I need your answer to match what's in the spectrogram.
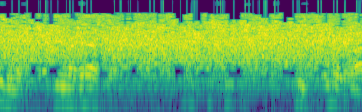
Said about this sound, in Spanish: El público ha empezado a aplaudir después de oír que algunos, el aplauso de la frase. No, que algunos mitos aplaudieron, el hecho de que algunos mitos clásicos quedaron al descubierto con el viaje de Colón.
